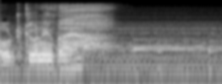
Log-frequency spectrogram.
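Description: A man's short pained cries, three quick vocal bursts in the first second, as he struggles with a leg that won't move, over sustained dramatic background music.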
